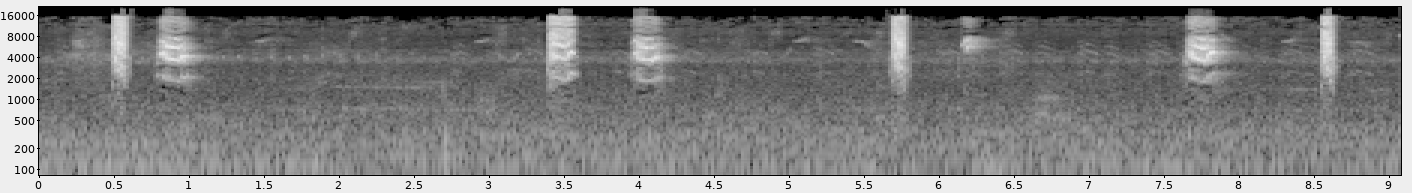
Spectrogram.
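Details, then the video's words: Calls of a female double-collared seedeater meant to warm up a male into song: paired high chips, a sharp click then a scratchier note, repeated four times about every two to three seconds. "Piado de fêmea de Coleiro para Esquentar Coleiro frio"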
